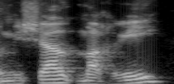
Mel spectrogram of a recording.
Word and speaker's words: Michelle Maree: She explained to me how to pronounce her name in the correct way before this interview. So Michelle Maree, actually, and she's I got it right.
